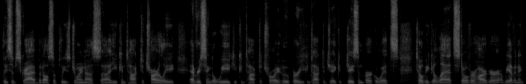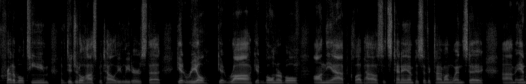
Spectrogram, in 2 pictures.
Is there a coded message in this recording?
No, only speech in English.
